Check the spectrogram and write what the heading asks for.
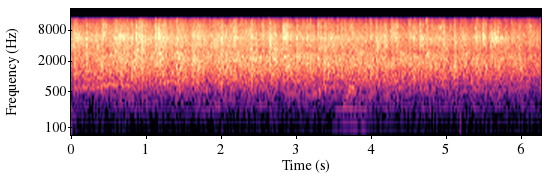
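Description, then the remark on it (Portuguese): An audience applauds guests who came to the event once more, a dense wash of clapping that stays loud and even throughout, with a few faint voices calling out underneath. “Aplauda eles aqui mais uma vez.”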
